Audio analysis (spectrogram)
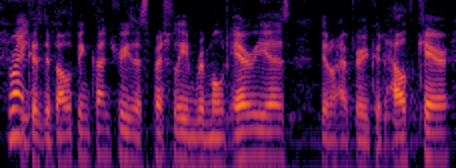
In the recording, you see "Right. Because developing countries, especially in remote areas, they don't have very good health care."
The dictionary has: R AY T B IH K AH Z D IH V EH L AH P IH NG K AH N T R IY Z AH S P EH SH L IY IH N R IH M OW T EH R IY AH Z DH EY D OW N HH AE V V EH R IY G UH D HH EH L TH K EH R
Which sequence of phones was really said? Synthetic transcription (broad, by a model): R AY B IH K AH Z D IH V EH L AH P IH NG K AH N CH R IY Z AH S P EH SH L IY IH N R IH M OW T EH R IY AH Z DH EY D OW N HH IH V V EH R IY G UH D HH EH L TH K EH R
